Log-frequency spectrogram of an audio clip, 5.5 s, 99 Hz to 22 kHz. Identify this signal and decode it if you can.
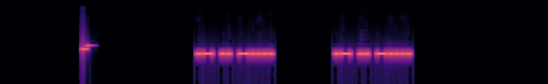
Morse code, heard as a keyed tone, about 40 wpm, 700 Hz. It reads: AI6 AI6
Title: USA Call Sign Prefixes - Repeated 2x - 40wpm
